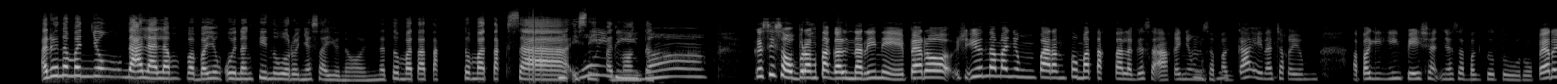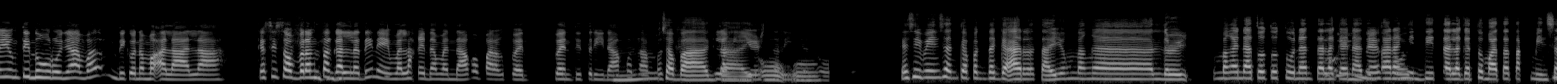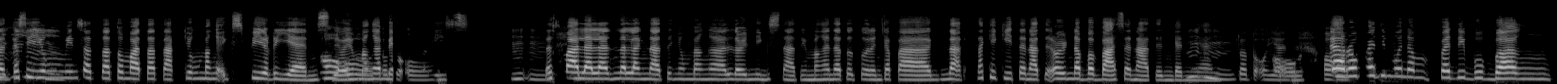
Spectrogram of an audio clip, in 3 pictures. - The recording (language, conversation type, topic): Filipino, podcast, Sino ang pinaka-maimpluwensyang guro mo, at bakit?
- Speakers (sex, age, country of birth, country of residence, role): female, 20-24, Philippines, Philippines, guest; female, 20-24, Philippines, Philippines, host
- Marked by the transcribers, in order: laugh; drawn out: "mga"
